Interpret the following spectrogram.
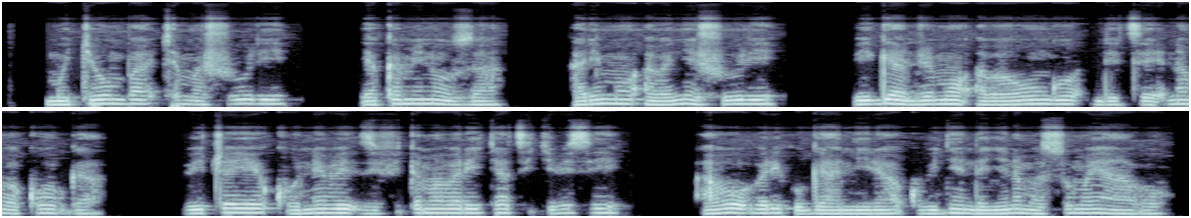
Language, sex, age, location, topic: Kinyarwanda, male, 36-49, Nyagatare, education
